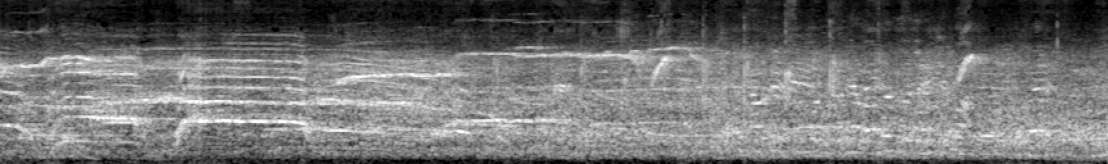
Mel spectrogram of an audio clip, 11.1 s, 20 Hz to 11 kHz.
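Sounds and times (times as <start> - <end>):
crowd cheering and shouting: 0.0 - 8.1.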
